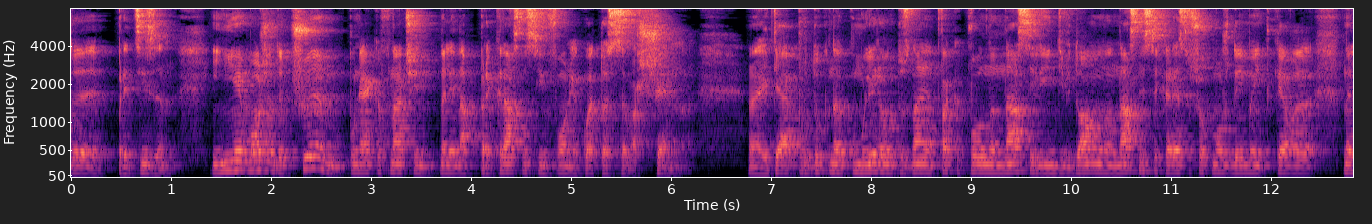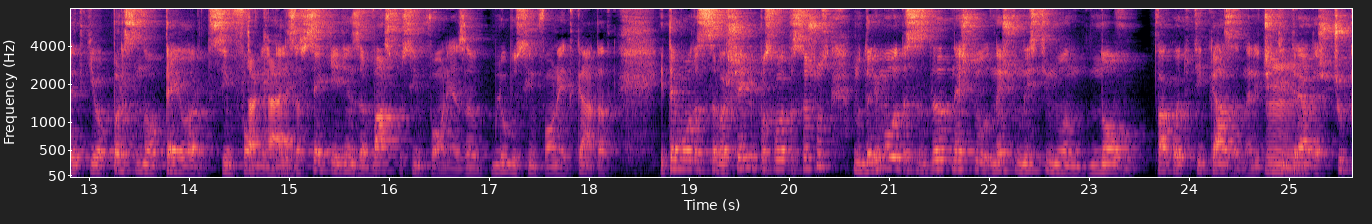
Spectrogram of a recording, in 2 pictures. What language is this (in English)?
Bulgarian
